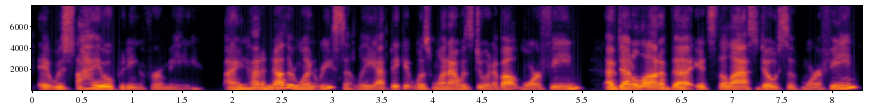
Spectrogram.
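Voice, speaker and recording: A woman's voice: on the low side, a little fast, few pauses, no room sound, clean studio sound. A woman speaking as an interview guest and hospice educator, telling anecdotes and explaining things in a candid, earnest, conversational way.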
